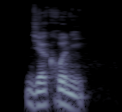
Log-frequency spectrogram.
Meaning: diachrony
- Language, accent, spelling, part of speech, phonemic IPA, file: French, France, diachronie, noun, /dja.kʁɔ.ni/, LL-Q150 (fra)-diachronie.wav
